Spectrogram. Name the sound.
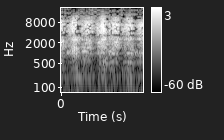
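wire brush rubbing over rusty magnet-fishing find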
